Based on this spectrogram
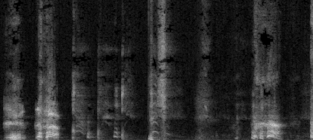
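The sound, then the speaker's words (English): Three sick people cough in quick succession, a burst of overlapping harsh coughs and throat clearing, some louder and some softer, spread across a few seconds with brief pauses. “Everyone starts coughing.”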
